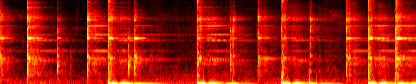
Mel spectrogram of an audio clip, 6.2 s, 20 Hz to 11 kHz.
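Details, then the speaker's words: Yamaha FZ V3 front wheel bearing being driven in by hammering on its outer race: sharp ringing blows, and the ring changes to an alloy-wheel-like clang once the bearing is fully seated. "അപ്പോൾ ശബ്ദം മാറി. അതിനർത്ഥം bearing complete ആയിട്ട് അതിനകത്ത് ഇരുന്നു എന്നുള്ളതാണ്."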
